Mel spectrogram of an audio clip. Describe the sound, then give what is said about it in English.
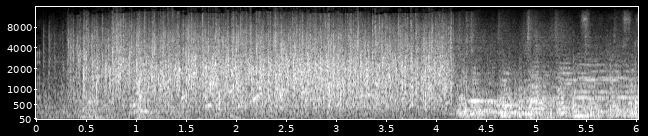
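Applause from dancers at a dance among hospital patients and nurses, a dense, steady clatter of many hands lasting several seconds, thinning slightly toward the end. “Dancers stop and applaud.”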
